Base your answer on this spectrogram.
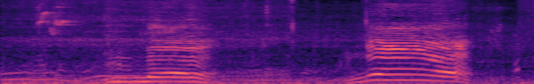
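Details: Cattle on a traditional village farm moving along the road to their pen in the afternoon give two loud, rich moos, each rising then falling in pitch and lasting under a second, separated by a short pause.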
